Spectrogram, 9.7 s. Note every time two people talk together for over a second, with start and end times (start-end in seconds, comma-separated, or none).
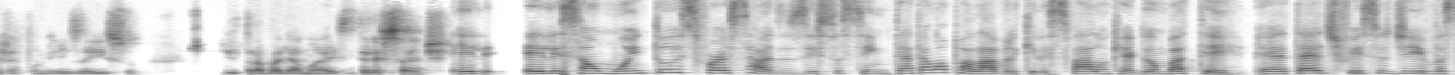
none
